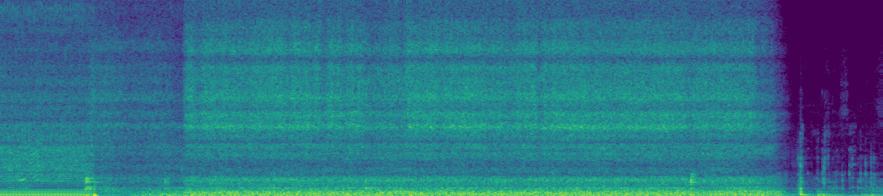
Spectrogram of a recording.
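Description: A gas burner roars loudly overhead.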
